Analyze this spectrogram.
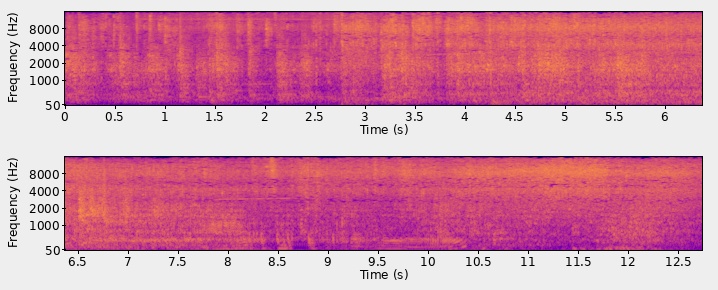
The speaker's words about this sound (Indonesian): Aku juga melihat ada manusia sedang menggendong gergaji. Mesin yang sangat besar. Mata pisaunya banyak dan tajam dan mereka mulai beraksi.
